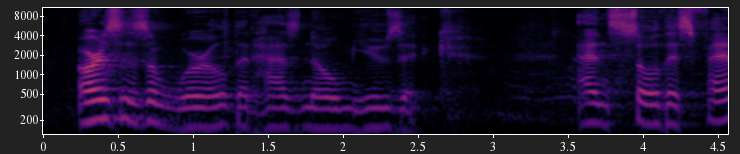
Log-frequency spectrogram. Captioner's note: voiceover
